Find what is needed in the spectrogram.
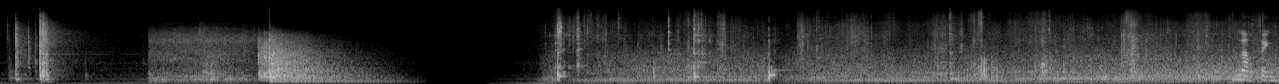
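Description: A telephone handset clicks down. A rising noise then ends in a loud bang that dies away. After a brief gap of silence come scattered knocks and rustling of hands searching through grass at a fence, over a steady low hum.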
